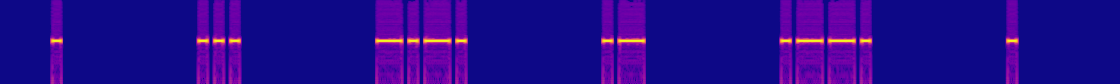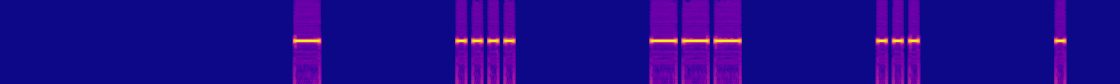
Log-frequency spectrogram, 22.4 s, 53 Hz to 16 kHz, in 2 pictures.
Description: Morse code, heard as a keyed tone, about 15 wpm, spaced as for 5 wpm, 1000 Hz. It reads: ESCAPE THOSE
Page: New quotes every day in morse code at 5 Words per minute.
